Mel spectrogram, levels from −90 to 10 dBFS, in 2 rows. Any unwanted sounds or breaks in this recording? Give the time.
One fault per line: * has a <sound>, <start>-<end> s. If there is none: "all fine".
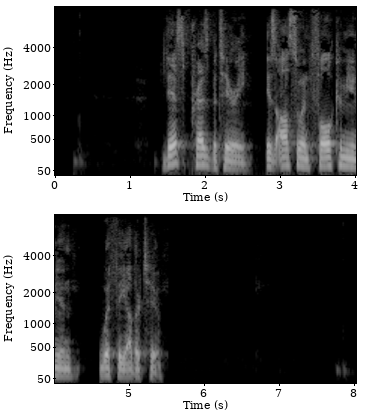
all fine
